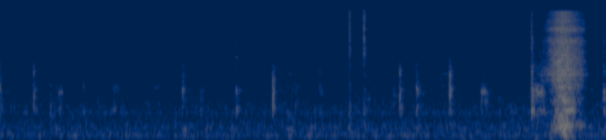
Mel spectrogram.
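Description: Faint, irregular clicks of a computer mouse being clicked and scrolled while paging through an image gallery. Near the end comes a short breathy hiss, the loudest sound here.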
